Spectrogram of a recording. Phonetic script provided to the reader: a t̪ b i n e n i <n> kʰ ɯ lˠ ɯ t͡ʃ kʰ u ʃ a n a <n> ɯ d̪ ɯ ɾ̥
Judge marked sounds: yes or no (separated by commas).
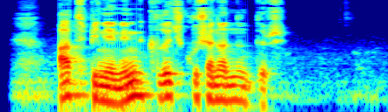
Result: yes, yes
